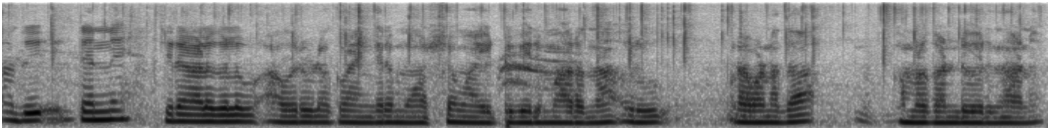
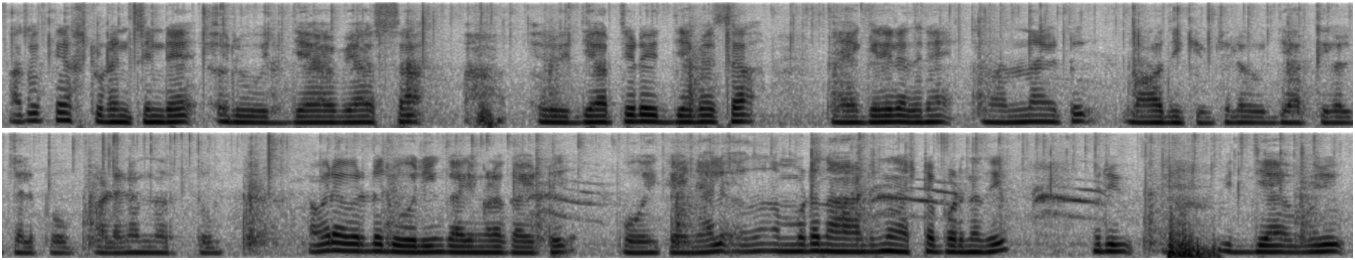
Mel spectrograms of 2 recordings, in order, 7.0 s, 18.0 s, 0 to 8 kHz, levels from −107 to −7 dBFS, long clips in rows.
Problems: none marked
